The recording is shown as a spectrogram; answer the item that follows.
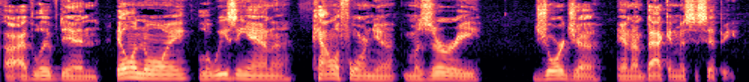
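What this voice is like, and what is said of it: Slight Southern US accent. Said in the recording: “I have a slight southern accent ... it's a little more pronounced um, when I'm talking to my mother ... Sometimes it's a little thicker”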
